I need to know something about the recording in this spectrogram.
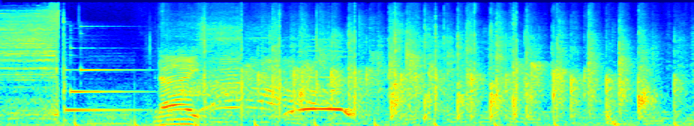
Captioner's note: colleagues applauding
